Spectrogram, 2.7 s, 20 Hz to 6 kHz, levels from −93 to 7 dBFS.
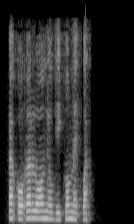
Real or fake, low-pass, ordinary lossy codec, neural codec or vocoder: fake; 5.4 kHz; AAC, 24 kbps; codec, 16 kHz, 0.5 kbps, FunCodec, trained on LibriTTS, 25 frames a second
